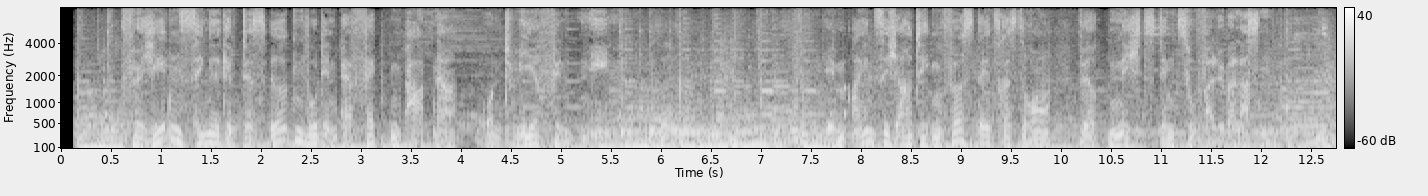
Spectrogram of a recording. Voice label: sprachprobe kommentar factual; first dates

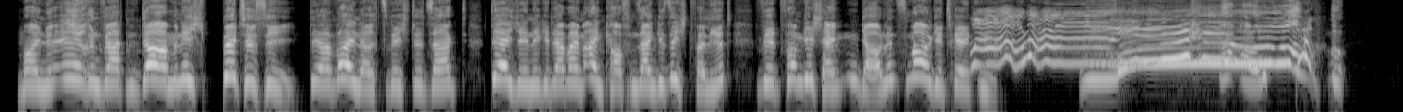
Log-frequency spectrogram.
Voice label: zeichentrick; chopsockey

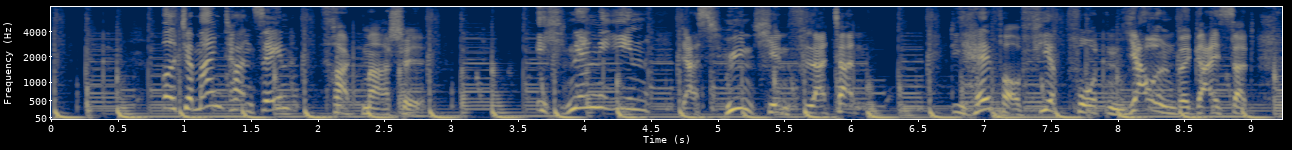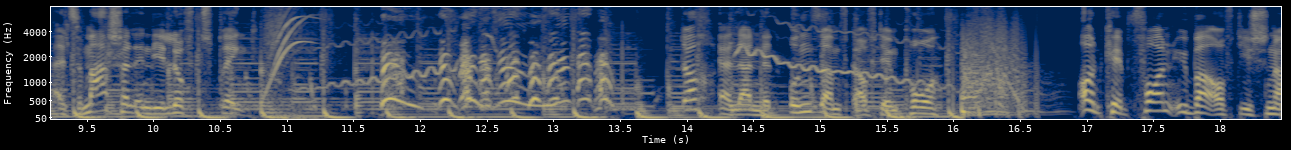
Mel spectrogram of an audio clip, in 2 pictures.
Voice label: Erzähler; Paw Patrol; Hunde Charge

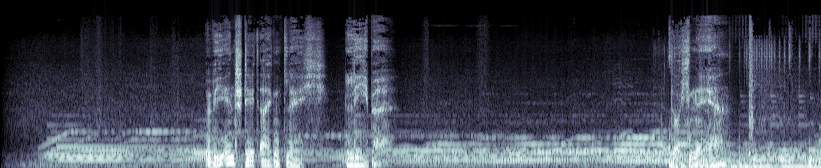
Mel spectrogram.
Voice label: Werbe Spot, Commercial (Werbung), German; Parfum; Parfum - Demo-Werbespot

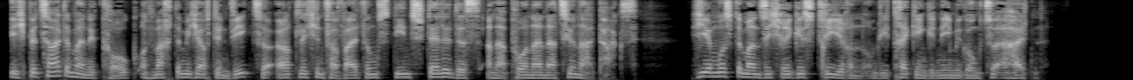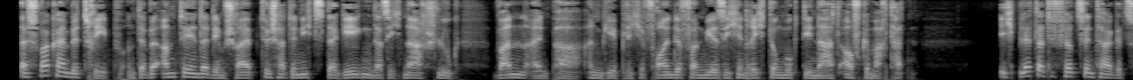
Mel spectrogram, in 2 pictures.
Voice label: hoerbuch; toedlicher pfad

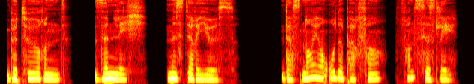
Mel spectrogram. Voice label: Werbung

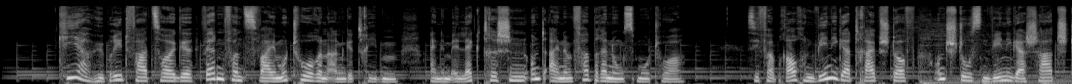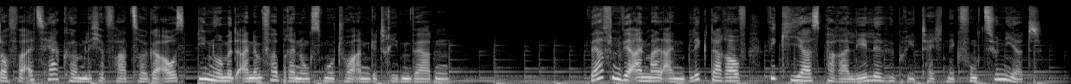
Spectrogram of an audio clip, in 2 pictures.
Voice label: Erklärfilm

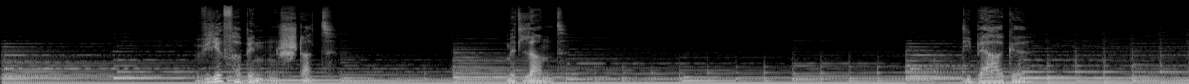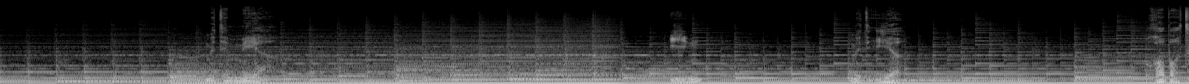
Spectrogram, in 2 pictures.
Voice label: Imagefilm deutsch

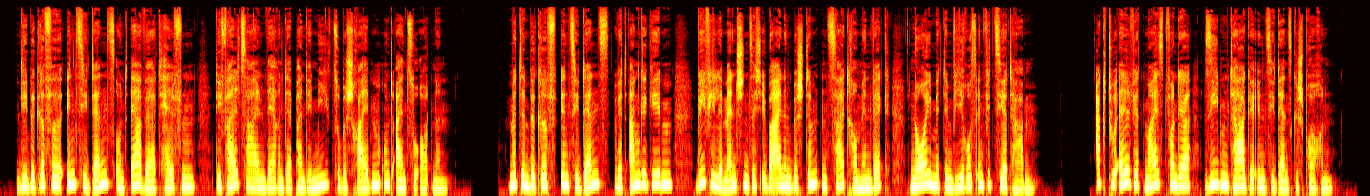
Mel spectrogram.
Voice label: Erklärfilm, Off, Tutorial, German; Corona

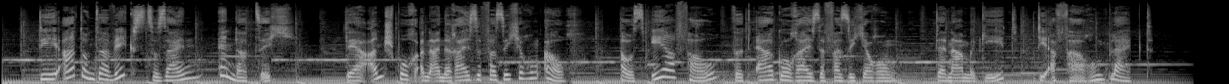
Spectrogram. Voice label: Spot; Ergo

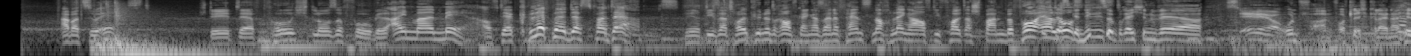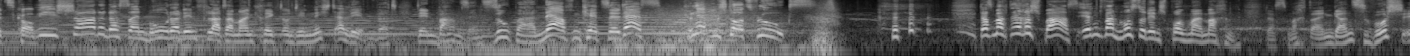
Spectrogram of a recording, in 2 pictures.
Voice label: Rolle Dubbing; Ueberflieger; Richard; DubbingPlus

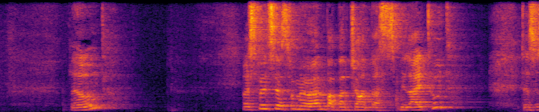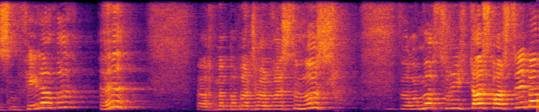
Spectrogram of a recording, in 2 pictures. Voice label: Emotional

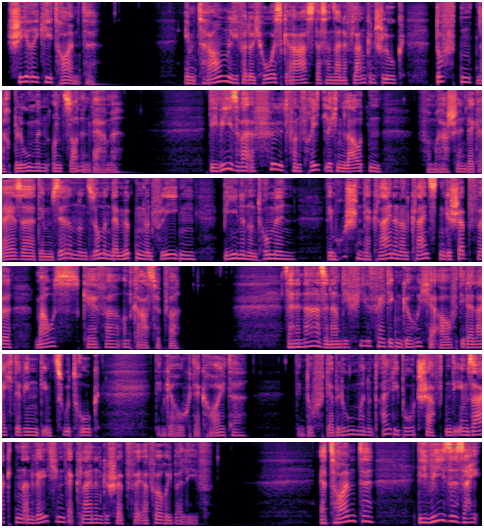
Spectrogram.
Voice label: erzaehlung

